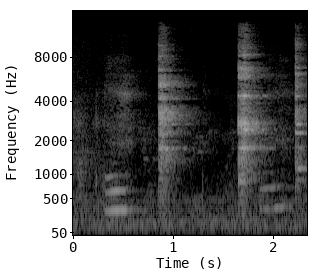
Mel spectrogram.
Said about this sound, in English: Do you guys all hear that? Hear the clinking of the glasses? We should have put up a microphone just for the glass click.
